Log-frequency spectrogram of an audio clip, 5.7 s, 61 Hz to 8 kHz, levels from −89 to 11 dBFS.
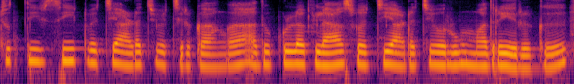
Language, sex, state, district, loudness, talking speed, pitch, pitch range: Tamil, female, Tamil Nadu, Kanyakumari, -17 LUFS, 135 wpm, 195 Hz, 185-205 Hz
